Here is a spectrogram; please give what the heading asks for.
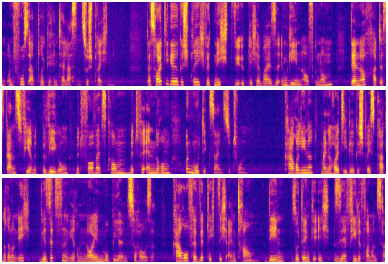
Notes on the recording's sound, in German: Das heutige Gespräch wird nicht – wie üblicherweise – im GEHEN aufgenommen. Das Interview haben wir im Februar im gerade neu erstandenen Van vor ihrer ehemaligen Haustür in Nienhagen (bei Rostock) aufgenommen. Bat ich um eine kleine Zwischenmeldung via Sprachnachricht, die ich ans Ende dieser Episode angedockt habe.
